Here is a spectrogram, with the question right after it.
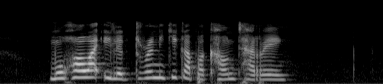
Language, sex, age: Southern Sotho, female, 21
